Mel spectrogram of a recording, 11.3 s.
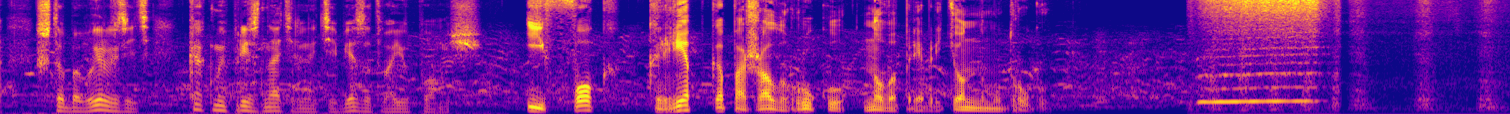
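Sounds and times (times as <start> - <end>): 
speech: 0.3 - 8.0
steam locomotive whistle: 8.9 - 10.1.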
